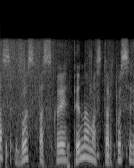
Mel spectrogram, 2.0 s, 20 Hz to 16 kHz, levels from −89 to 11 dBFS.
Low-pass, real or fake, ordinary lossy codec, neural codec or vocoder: 7.2 kHz; real; MP3, 96 kbps; none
